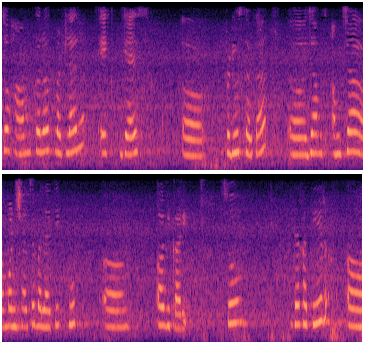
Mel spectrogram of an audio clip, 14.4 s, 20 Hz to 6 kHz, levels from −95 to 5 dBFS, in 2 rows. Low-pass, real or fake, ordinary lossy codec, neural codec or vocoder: 5.4 kHz; real; AAC, 24 kbps; none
